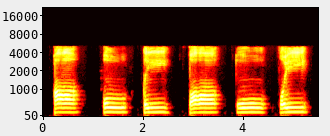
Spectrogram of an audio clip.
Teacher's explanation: القاف الموصوفة في الكتب مجهورة، والطاء الموصوفة في الكتب مجهورة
